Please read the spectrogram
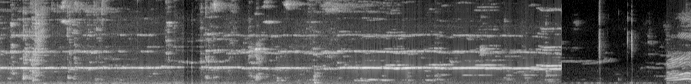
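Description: LHB passenger coaches rolling slowly past with a steady, high-pitched metallic squeal, typical of disc brakes as the train slows, and a few scattered clicks from the wheels. The sound cuts off suddenly after about eight seconds.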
